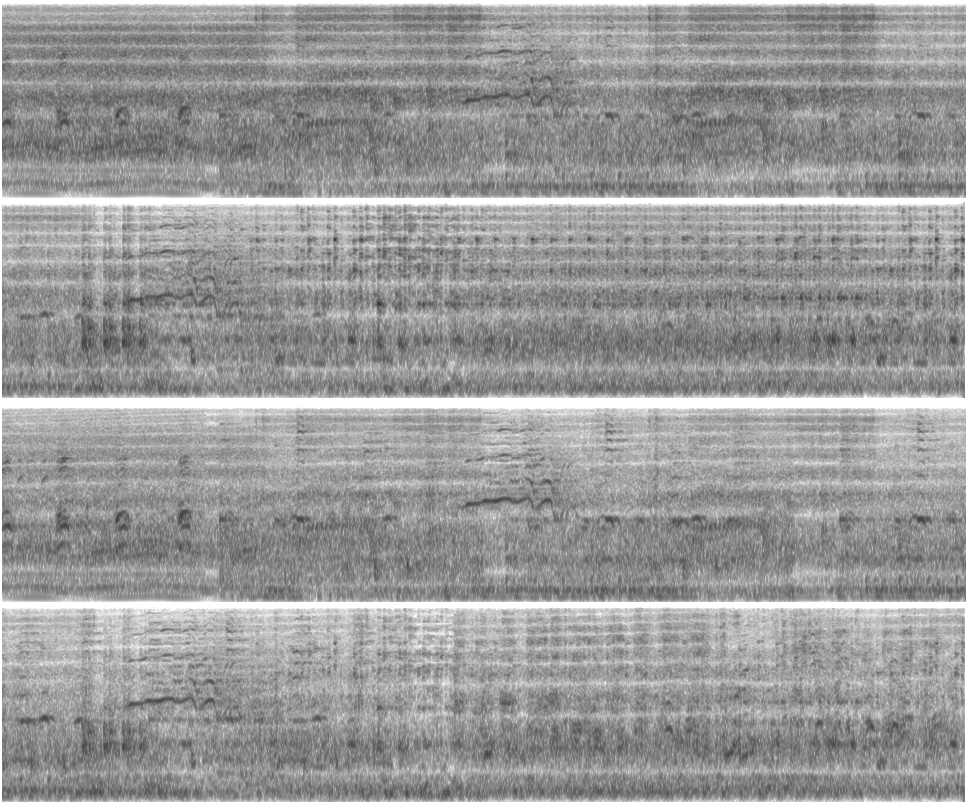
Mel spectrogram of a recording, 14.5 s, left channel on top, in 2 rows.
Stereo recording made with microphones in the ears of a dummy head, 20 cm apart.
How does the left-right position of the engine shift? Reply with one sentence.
You can hear the engine stay put.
